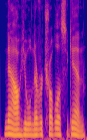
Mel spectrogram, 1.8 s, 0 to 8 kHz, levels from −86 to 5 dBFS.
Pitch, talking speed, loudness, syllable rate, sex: 120 Hz, 240 wpm, -19 LUFS, 6.4 syllables/s, male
